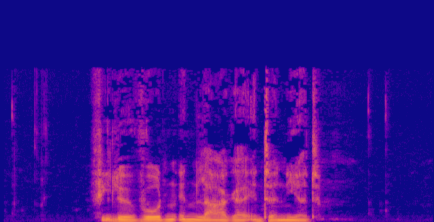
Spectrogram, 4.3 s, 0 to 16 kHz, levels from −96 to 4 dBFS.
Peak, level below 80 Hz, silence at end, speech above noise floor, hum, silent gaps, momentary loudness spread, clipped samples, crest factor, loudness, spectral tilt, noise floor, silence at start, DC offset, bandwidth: -10 dBFS; -46 dBFS; 1.15 s; 43 dB; none; none; 9 LU; under 0.1%; 18 dB; -26 LUFS; -6 dB/octave; -67 dBFS; 0.95 s; under 0.1%; 11.5 kHz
